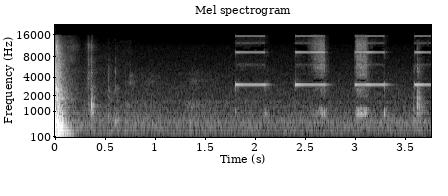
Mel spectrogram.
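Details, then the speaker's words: Dell 17R laptop at power-on: four short, even beeps, a POST memory beep code. It rejects the RAM (these Dells are picky about memory) and needs different or more RAM. "yeah hear that bomber all right looks like i need some more ram but i can at least stall uh linux with the 8 gig in there"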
